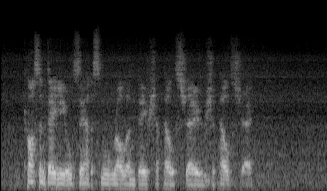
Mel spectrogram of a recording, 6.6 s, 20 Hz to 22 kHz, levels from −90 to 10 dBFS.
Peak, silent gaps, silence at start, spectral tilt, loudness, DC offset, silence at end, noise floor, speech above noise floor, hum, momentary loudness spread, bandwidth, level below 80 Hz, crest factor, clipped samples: -4 dBFS; none; 0.5 s; -7 dB/octave; -21 LUFS; under 0.1%; 1.5 s; -49 dBFS; 29 dB; none; 11 LU; 9.2 kHz; -58 dBFS; 18 dB; under 0.1%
